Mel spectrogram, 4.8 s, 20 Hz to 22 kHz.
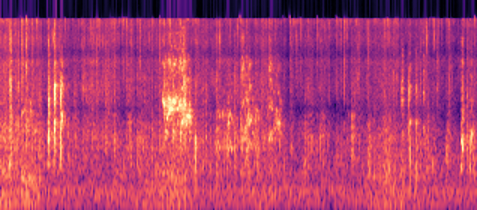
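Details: Aviary budgerigars kept for breeding, 2018: soft background chatter broken by an early pair of sharp chirps and a louder rasping squawk burst midway.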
